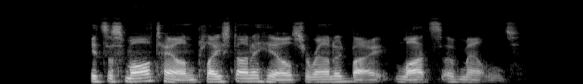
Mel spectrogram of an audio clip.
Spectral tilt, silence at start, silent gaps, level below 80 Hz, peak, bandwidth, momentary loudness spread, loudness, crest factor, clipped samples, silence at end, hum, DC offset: -5.5 dB/octave; 0.9 s; none; -66 dBFS; -2 dBFS; 7.8 kHz; 12 LU; -17 LUFS; 18 dB; under 0.1%; 0.7 s; none; under 0.1%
